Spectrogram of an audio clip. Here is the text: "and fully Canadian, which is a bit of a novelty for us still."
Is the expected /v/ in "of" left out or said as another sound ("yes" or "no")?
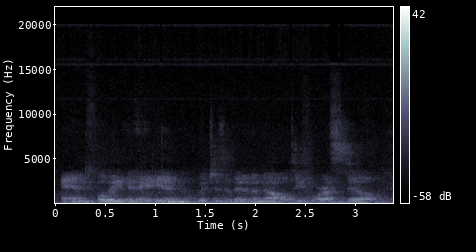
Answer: no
